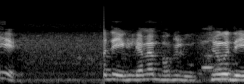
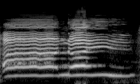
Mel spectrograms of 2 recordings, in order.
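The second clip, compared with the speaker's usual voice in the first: high, loud sung-out no; anguished wail; 9 semitones higher, 4 dB louder, much slower than usual. Real, not acted. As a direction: wail in despair. Caught, wailing no.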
